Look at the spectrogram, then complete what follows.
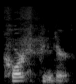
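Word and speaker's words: Kortepeter: Derek Kortpeter is how I pronounce it. His last name is spelled Korte Peter.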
